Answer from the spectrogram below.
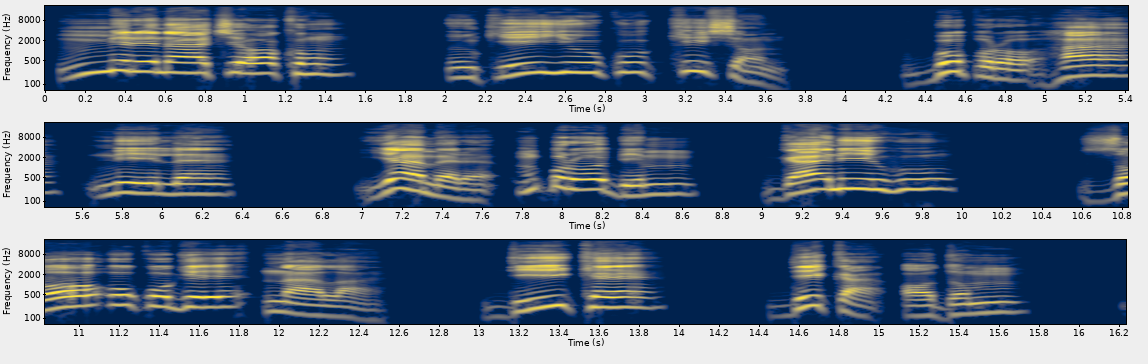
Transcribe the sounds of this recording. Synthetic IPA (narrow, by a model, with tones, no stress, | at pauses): m̩˦mi˦ɾi˦na˨a˨t͡ʃɪ˦ɔ˦kʊ˦ | ŋ̩˨ki˨˦ji˦u˦kʷu˦ki˦ʃɔ̰˨n̩˨ | ɡ͡bu˦pʊ˨ɾʊ˨ɦa˦ | niː˦le˦ | ja˦˨me˨ɾḛ˨ŋ͡m̩˦k͡pʊ˦ɾo˦bi˨m̩˦ | ɡa˦ni˦ɦu˦ | zɔː˨˦ʊ˦kʷʊ˦ɡɪ˦na˨la̰˨ | di˨i˦ke˦ | dɪ˦ka̰˨ɔ˨dʊ˨m̩˦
